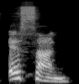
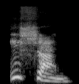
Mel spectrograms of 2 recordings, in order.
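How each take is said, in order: First: The name is said as 'Ee-san', without a 'sh'. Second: The name is said as 'Ish-an', with a 'sh'. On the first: This is the name the local people use. "my people recognize it as Esan" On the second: This is the name foreigners and the English use. "the English call it Ishan"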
